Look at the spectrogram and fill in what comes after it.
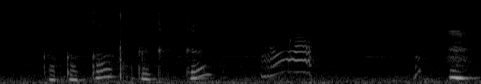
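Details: Neutered female odd-eyed Munchkin short-leg cat calling her owner to play indoors: a rapid series of short chirping meows, several quick bright rising-falling notes and a longer arched meow, with a faint steady hum behind.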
